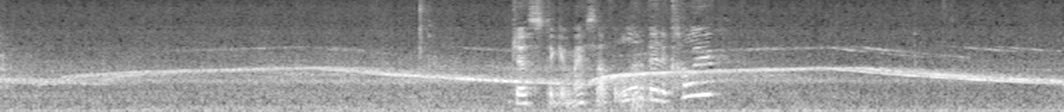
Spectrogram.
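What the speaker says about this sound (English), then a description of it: "And there goes an ambulance." An ambulance siren wails steadily in the distance, rising and falling as it passes through a campus town, while a person speaks briefly over it midway.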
